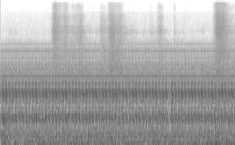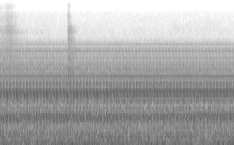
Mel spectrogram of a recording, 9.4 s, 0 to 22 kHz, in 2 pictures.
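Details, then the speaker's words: Philips 1.5T MRI scanner running, recorded inside the scan room: a steady loud mechanical drone with a tonal hum and occasional brief bursts. "Vì vậy, không chậm trễ hơn nữa, chúng tôi mang đến cho bạn bộ sưu tập âm thanh Philips MRI được yêu cầu cùng với trình hiển thị âm thanh."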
